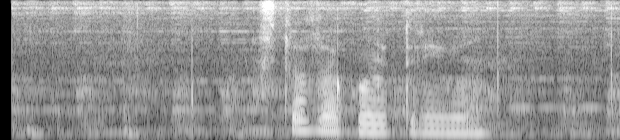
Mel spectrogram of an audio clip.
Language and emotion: Russian, neutral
